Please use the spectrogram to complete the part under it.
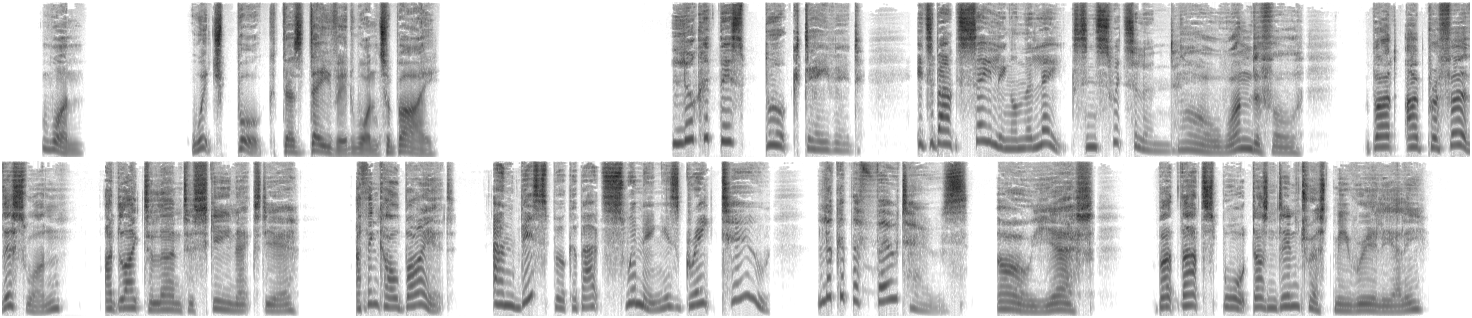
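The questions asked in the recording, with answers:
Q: Which book does David want to buy?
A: The book about skiing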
